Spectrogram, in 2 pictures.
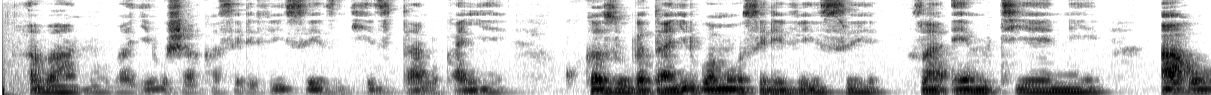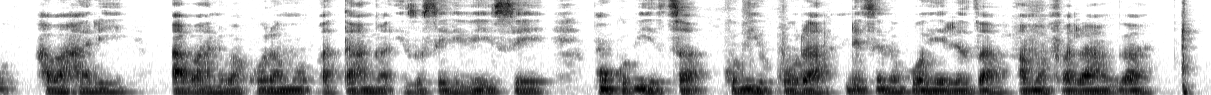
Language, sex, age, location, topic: Kinyarwanda, female, 36-49, Nyagatare, finance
